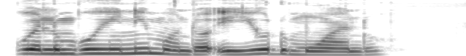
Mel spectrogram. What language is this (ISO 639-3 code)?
luo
